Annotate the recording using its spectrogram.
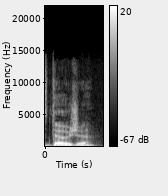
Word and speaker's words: Doja: I'm going to butcher this name. Rogage. – Well, it's Doja.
